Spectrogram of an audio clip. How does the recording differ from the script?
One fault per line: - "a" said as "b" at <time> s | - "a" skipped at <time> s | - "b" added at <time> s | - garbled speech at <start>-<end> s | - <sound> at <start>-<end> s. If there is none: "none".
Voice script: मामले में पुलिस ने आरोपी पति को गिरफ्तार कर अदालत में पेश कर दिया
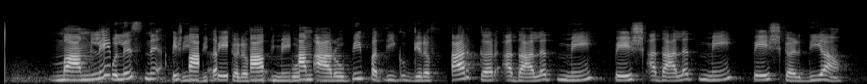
- "में" skipped at 1.1 s
- garbled speech at 1.7-3.1 s
- dropout at 4.5-4.5 s
- "अदालत में पेश" added at 6.5 s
